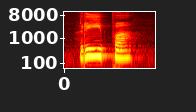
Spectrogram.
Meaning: turnip
- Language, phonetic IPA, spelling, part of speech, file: Ukrainian, [ˈrʲipɐ], ріпа, noun, Uk-ріпа.ogg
